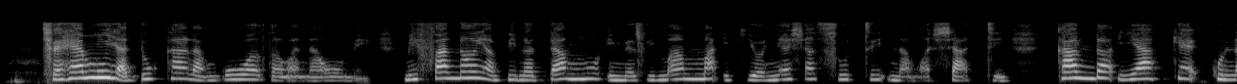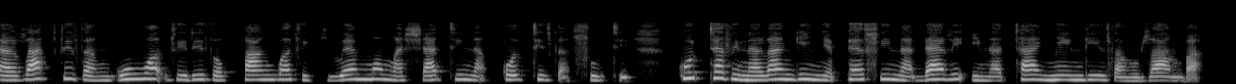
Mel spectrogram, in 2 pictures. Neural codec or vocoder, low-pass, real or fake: codec, 16 kHz, 2 kbps, FunCodec, trained on LibriTTS, 25 frames a second; 7.2 kHz; fake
